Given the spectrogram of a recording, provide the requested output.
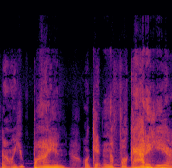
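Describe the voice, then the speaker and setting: A put-on character voice comes through quiet, at a moderate pace. Its loudness swings in big jumps. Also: man, fairly high pitch for a man. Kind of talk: quiet voice. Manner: hushed, impatient.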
